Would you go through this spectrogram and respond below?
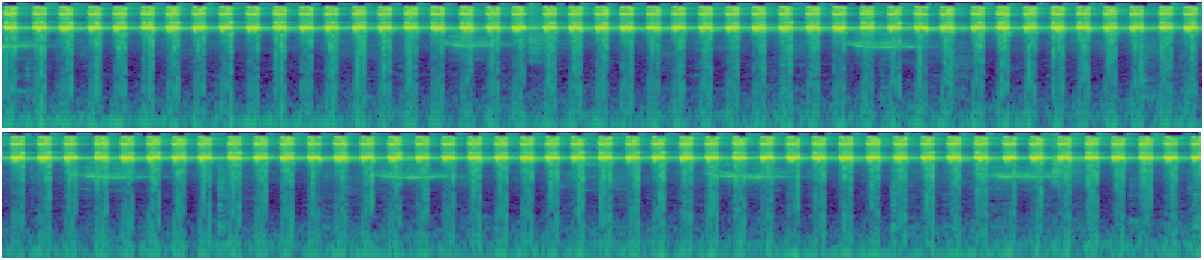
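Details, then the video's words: Genuine cricket sound for masteran training of songbirds: bright, shrill chirps pulsing evenly several times a second, while a soft falling whistle recurs roughly every three seconds in the background. "ASLI SUARA JANGKRIK BUAT MASTERAN BURUNG"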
